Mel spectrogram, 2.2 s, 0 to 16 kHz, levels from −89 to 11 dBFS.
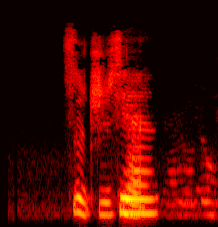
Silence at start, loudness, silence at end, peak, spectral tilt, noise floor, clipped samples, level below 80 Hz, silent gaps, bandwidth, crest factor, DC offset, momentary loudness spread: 0.65 s; -25 LUFS; 0.05 s; -8 dBFS; -5 dB/octave; -68 dBFS; under 0.1%; -84 dBFS; none; 10.5 kHz; 18 dB; under 0.1%; 16 LU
